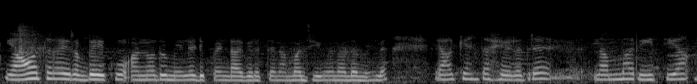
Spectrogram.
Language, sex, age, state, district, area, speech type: Kannada, female, 18-30, Karnataka, Chikkamagaluru, rural, spontaneous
